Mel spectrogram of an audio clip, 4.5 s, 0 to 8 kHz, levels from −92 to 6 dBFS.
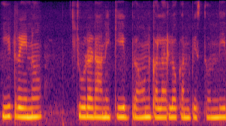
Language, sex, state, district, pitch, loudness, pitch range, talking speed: Telugu, female, Telangana, Mahabubabad, 220 Hz, -14 LUFS, 215-225 Hz, 95 wpm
